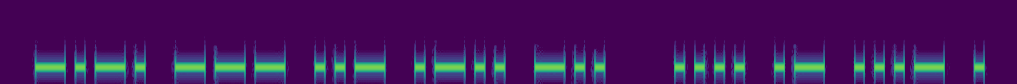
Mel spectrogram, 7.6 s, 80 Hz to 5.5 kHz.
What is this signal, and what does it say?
Morse code, heard as a keyed tone, about 16 wpm, 600 Hz. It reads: COULD HAVE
